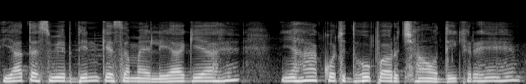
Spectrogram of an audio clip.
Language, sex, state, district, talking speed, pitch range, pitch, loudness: Hindi, male, Jharkhand, Ranchi, 180 wpm, 150-170 Hz, 160 Hz, -12 LUFS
